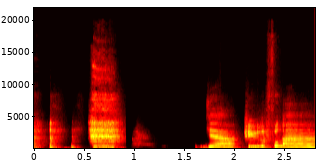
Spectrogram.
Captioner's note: laughs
